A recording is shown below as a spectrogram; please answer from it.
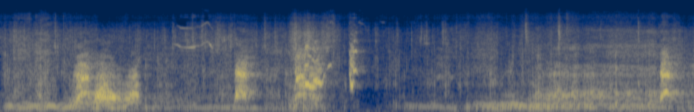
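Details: Dog giving a few scattered barks, at about one second, two and a half, three and three and a half seconds, then one more near the end, over a steady low background rumble.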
